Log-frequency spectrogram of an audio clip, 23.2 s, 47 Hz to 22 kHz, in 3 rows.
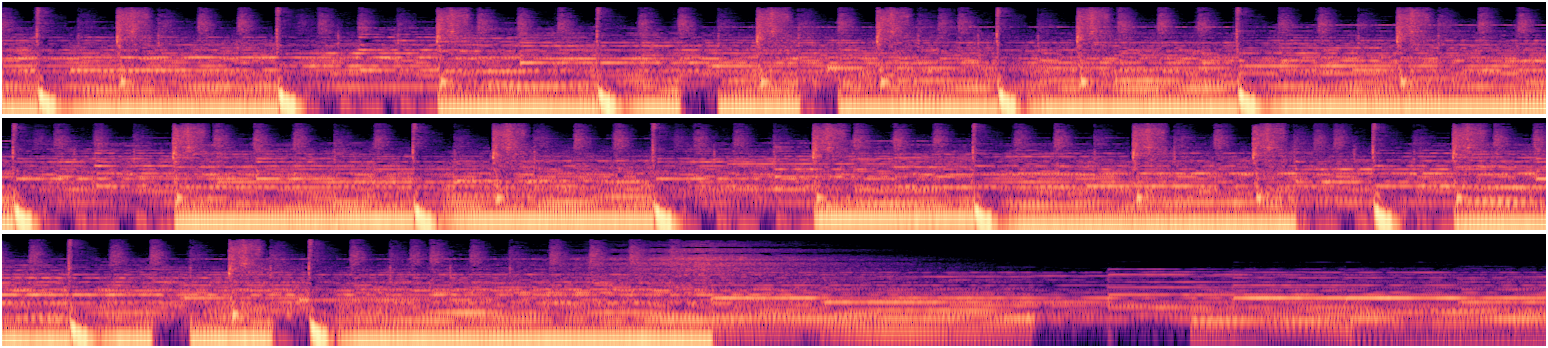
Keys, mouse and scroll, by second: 0.6 ctrl+click, 1.0 ctrl+click, 1.1 ctrl+double click, 1.3 ctrl+click, 6.5 ctrl+click, 8.3 ctrl+click, 8.9 ctrl+click, 9.1 ctrl+double click, 11.3 alt+middle click, 12.3 alt+middle click, 18.4 alt+middle click, 22.3 alt+middle click, 22.7-23.1 alt+scroll up 1.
